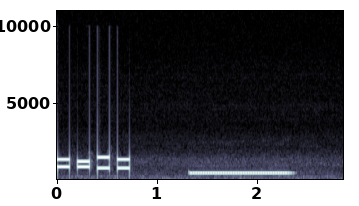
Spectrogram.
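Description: A telephone dialed on speakerphone: a quick run of about five keypad tones, then after a short pause one long, steady, loud tone, with no talk.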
